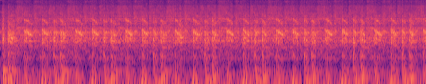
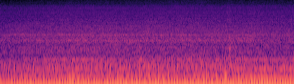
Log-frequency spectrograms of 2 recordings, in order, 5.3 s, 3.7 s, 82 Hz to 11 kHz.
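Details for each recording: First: 2012 Chrysler Town and Country with idle shake and cylinder 2 misfire, compression test cranking via starter relay: steady even cranking with no catches; cylinder reading 140 psi versus 80 psi on another; normal cranking. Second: 2012 Chrysler Town and Country van with idle shake, after swapping parts: deep, uneven idle rumble with a periodic lumpy stumble; scanner still shows cylinder 6 misfire.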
